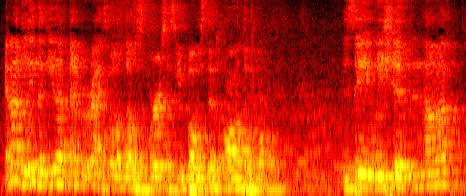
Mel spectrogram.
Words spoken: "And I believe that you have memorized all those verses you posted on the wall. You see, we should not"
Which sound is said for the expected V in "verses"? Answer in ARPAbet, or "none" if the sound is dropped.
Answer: V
